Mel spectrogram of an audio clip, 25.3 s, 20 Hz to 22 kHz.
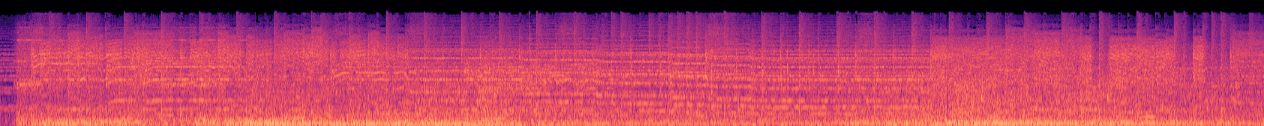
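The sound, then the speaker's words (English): A truck roars as it accelerates down a runway, reaching 500 kilometers per hour in 8 seconds, a loud, continuous engine blast with a dense whine running steadily for about twenty-five seconds, no voices. “So if you're ready, let's get out and taxi on the runway.”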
